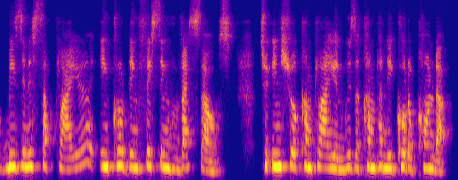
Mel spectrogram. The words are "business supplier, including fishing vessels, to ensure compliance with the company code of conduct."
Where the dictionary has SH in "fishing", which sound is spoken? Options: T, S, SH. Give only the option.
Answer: S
